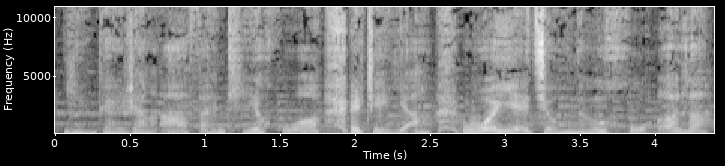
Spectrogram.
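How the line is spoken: Weak, exhausted muttering. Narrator (Chinese): 国王被折磨得半死不活，他仍旧在喃喃自语

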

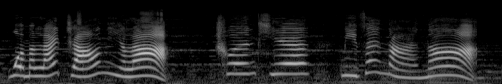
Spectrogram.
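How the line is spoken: Loud shouting. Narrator (Chinese): 马库大声地喊着

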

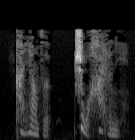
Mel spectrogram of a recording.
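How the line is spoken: Sighing. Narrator (Chinese): 钱文新叹口气

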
